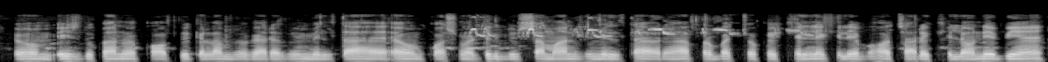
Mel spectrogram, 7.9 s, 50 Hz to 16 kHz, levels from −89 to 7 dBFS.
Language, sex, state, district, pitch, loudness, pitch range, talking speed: Hindi, male, Uttar Pradesh, Etah, 105 Hz, -17 LUFS, 100-105 Hz, 230 wpm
